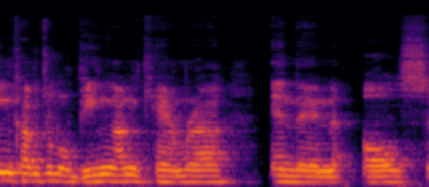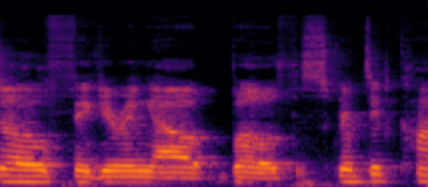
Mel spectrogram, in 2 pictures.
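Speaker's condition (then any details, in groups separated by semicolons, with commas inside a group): No condition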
